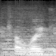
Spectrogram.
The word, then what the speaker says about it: Tariq: the sector oh right I thought saying T terona yeah Tariq is his name Tariq okay I've been saying it wrong then yeah I would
